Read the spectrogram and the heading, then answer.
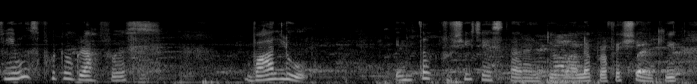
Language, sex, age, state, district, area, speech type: Telugu, female, 18-30, Telangana, Hyderabad, urban, spontaneous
